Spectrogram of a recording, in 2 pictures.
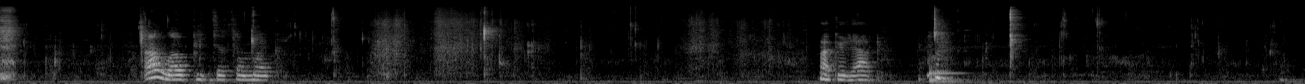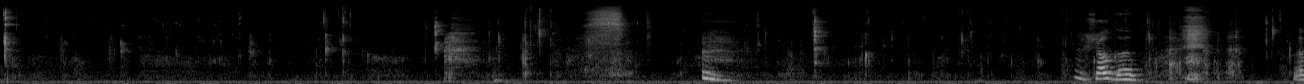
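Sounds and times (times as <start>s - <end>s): chewing and biting food: 2.4s - 3.8s, 4.7s - 8.2s, 9.7s - 18.8s, 19.4s - 23.8s, 24.5s - 26.0s.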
